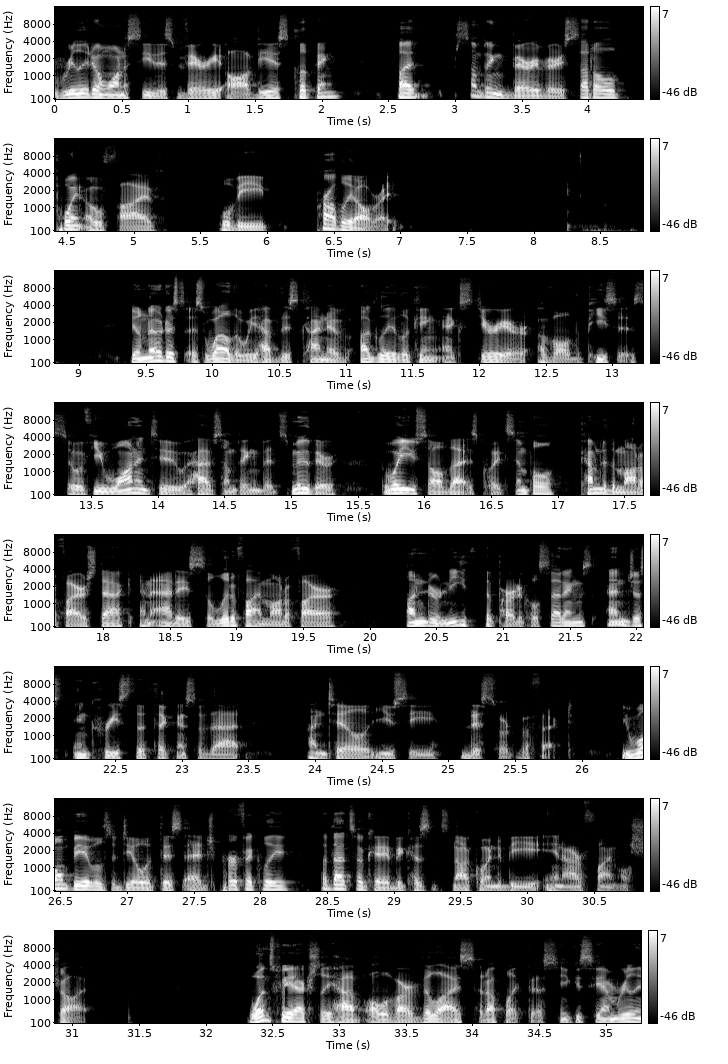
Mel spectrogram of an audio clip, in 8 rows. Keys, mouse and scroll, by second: 2.4 click, 7.2 click, 7.7-8.2 scroll down 3, 8.2 middle click, 14.2 click, 15.4 click, 17.1 click, 21.4 click, 23.9 middle click, 25.6 middle click, 27.9 middle click, 30.6-31.0 scroll up 3.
